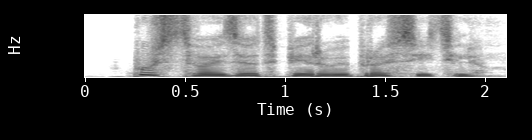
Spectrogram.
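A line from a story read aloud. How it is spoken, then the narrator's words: Sighing. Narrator (Russian): вздохнула Дэнни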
